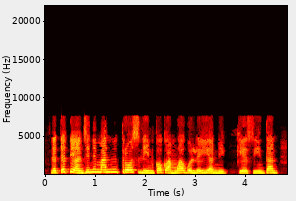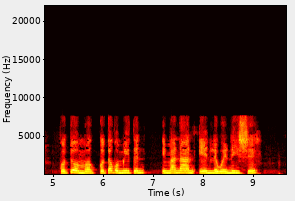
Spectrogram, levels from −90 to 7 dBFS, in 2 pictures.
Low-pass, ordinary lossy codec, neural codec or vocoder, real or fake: 19.8 kHz; AAC, 24 kbps; codec, 44.1 kHz, 7.8 kbps, Pupu-Codec; fake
